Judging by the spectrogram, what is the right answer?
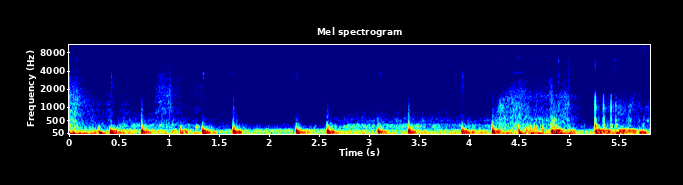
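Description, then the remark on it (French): A steady heartbeat with sharp metallic clicks from a new mechanical heart valve on each beat, fairly loud, over a low muffled thumping; a soft breathy hiss, a slight wheeze in the bronchi, rises briefly near the end. “Bon, ça siffle encore un peu dans les bronches, et puis ça claque, votre nouvelle valve.”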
